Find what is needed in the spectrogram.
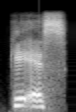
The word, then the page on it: KS: Indian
